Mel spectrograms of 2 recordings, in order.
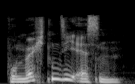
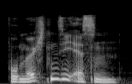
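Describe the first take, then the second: No difference in how they are said.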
